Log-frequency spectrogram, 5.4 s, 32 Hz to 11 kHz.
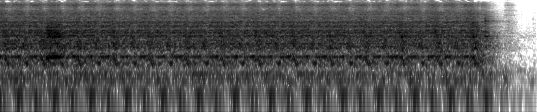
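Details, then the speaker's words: Sears Craftsman tractor with FF24 engine: steady mechanical cranking chatter for about five seconds with no firing. It is getting fuel with some smoke at the exhaust but has no spark, probably from faulty points and coil. "um and then I started realizing that maybe we're not getting spark so that's when I will continue with you now"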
